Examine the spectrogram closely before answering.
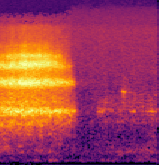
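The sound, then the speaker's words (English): A single deep breath during a guided tapping and breathing exercise: a soft, airy hiss lasting about a second, followed by near silence with only faint traces. “Take a deep breath in and out. One more full breath in.”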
